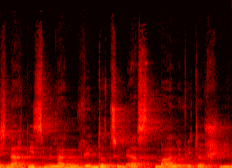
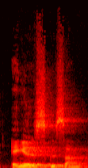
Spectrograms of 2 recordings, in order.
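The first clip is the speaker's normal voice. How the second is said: firm insistence, no question left; 4 dB louder than usual. Acted. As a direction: state it as settled. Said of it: "sagte der Esel bestimmt".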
